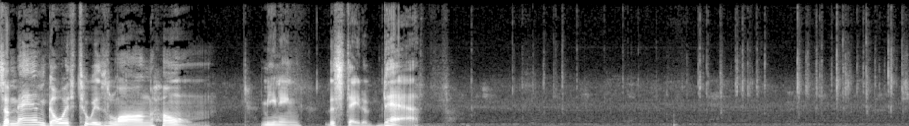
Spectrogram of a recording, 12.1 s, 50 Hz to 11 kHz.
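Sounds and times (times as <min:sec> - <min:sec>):
speech: 0:00.0 - 0:02.7, 0:03.5 - 0:05.7
low hum: 0:00.0 - 0:12.1
typing on a computer keyboard: 0:06.8 - 0:12.1.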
